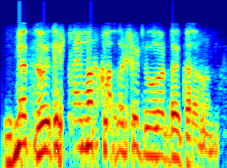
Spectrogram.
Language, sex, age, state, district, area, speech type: Kashmiri, male, 30-45, Jammu and Kashmir, Bandipora, rural, conversation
